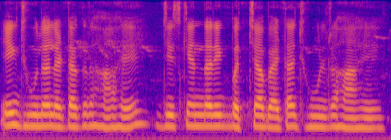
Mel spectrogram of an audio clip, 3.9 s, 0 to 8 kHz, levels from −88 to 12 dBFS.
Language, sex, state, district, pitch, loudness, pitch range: Hindi, female, Uttar Pradesh, Lucknow, 200 Hz, -16 LUFS, 185-205 Hz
